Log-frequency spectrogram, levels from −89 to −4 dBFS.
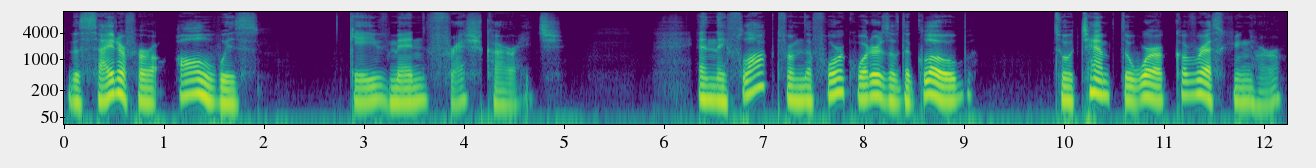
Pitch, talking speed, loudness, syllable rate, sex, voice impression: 135 Hz, 130 wpm, -19 LUFS, 3.8 syllables/s, male, masculine, adult-like, slightly weak, slightly fluent, refreshing, unique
